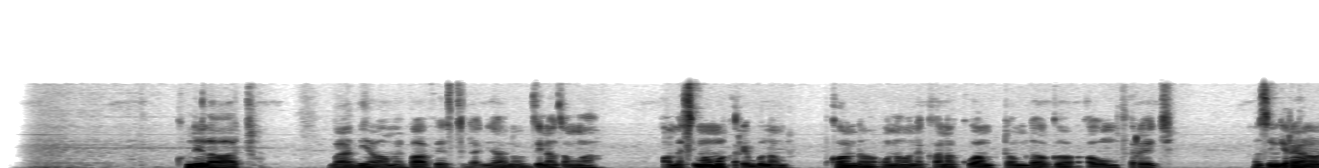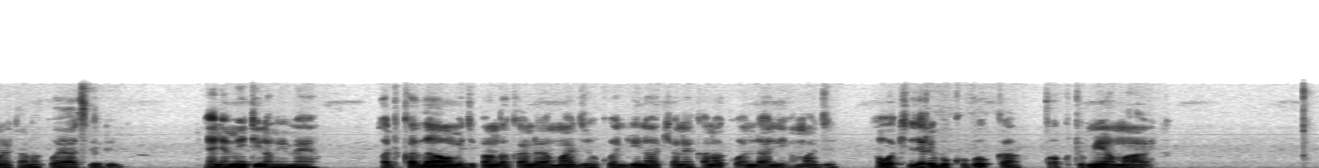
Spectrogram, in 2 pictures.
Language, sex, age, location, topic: Swahili, male, 25-35, Nairobi, government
